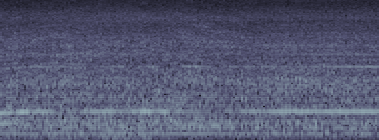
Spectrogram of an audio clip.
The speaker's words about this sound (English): Instead, my dad happened to have a modern alternative sitting in his garage. Hurricane power leaf blower.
